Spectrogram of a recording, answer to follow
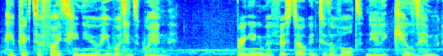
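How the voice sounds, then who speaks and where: A woman playing a weary, resolute young adventurer in a fantasy game cutscene, with a measured, brooding, often hushed delivery. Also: mid-range voice, flat delivery, close to an everyday voice. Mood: pained, resolute. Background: music.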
